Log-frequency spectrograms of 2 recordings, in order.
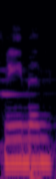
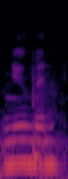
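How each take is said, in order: First: The first syllable sounds like 'noy'. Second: The first syllable sounds like 'new'. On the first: The speaker calls it right. "It's Neiman" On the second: The speaker calls it wrong. "Some people pronounce it Newman"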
